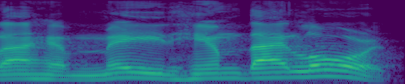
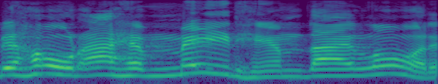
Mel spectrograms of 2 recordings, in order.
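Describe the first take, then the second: First: Said in the usual way. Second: Higher, much louder, ringing proclamation; proclaimed. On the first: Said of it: "scripture read then preached". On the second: Shown as a demonstration. Preacher proclaiming Isaac's words to the congregation, loud. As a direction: thunder the verse out. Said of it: "same verse preached loud".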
